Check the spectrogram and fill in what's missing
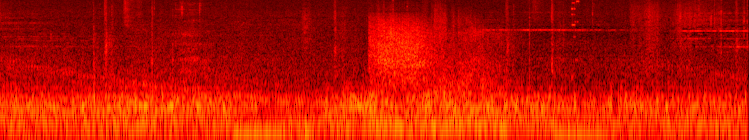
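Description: A grenade goes off in the X-COM video game: a loud, continuous low rumble carries a brighter burst of blast noise partway through that fades back into the steady roar.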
